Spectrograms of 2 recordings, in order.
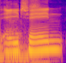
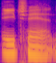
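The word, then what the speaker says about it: Achane: uh we should all know he scored it's a chain that's how everyone's been saying it for years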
